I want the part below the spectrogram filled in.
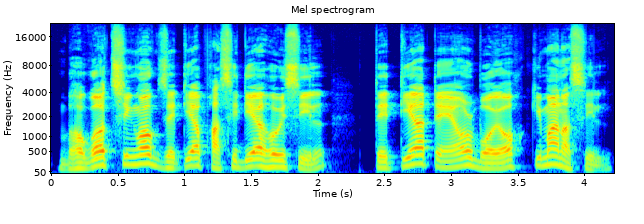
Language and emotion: Assamese, neutral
